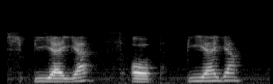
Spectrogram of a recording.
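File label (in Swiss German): "bieja", alsace Haut-Rhin; liage; vin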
